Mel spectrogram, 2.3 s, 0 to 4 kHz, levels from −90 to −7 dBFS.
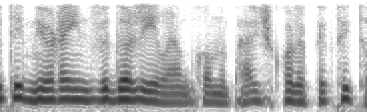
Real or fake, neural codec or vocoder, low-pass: fake; codec, 16 kHz in and 24 kHz out, 0.4 kbps, LongCat-Audio-Codec, four codebook decoder; 3.6 kHz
